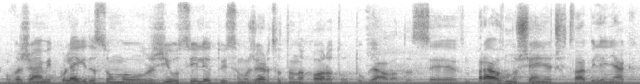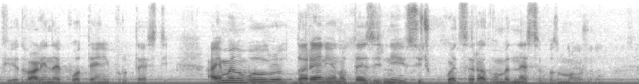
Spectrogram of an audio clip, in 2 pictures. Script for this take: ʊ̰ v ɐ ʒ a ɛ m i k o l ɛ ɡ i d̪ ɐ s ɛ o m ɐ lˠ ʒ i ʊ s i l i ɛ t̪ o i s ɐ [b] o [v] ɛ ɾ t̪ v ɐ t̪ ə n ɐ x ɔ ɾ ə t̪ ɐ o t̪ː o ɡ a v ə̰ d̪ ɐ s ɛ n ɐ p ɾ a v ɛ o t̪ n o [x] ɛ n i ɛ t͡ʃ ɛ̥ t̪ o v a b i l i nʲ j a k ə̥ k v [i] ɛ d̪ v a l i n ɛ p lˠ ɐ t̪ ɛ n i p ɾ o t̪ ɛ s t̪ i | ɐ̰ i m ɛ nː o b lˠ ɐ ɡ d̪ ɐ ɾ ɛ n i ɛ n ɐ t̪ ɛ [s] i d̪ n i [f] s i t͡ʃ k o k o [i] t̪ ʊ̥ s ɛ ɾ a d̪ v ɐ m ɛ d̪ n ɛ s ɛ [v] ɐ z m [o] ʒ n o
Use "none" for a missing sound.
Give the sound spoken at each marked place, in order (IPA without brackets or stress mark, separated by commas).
m, ʒ, ʃ, i, z, f, ɛ, v, ɔ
